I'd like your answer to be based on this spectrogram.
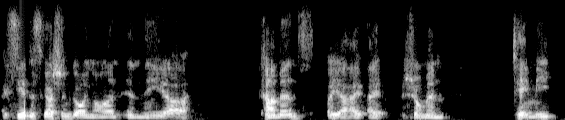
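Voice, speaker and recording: A man's voice: mid-range voice, measured pace. A man hosting a live immigration call-in show, talking bluntly and casually while he thinks aloud. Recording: dull lo-fi stream audio.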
